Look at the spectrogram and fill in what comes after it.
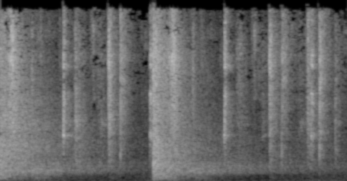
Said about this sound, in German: Auf dem Schießstand explodiert die Pistole Marke Eigenbau.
